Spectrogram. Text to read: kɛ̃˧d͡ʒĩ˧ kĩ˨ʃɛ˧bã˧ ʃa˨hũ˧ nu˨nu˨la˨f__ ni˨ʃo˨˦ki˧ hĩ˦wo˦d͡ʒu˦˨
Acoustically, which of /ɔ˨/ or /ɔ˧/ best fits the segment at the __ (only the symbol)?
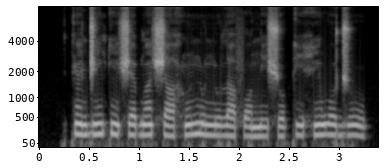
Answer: ɔ˨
